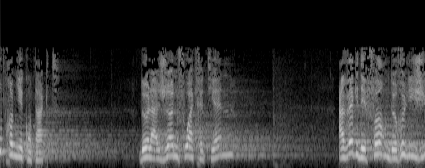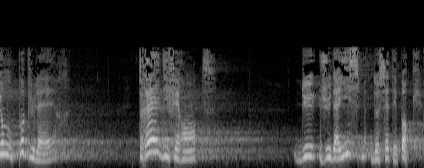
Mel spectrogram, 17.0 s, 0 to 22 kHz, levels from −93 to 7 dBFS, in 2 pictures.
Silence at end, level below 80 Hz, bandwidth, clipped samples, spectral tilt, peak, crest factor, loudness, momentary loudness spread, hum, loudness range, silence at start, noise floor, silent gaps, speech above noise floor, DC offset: 0 s; -70 dBFS; 8 kHz; under 0.1%; -4.5 dB/octave; -4 dBFS; 20 dB; -23 LUFS; 20 LU; none; 7 LU; 0 s; -60 dBFS; none; 37 dB; under 0.1%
